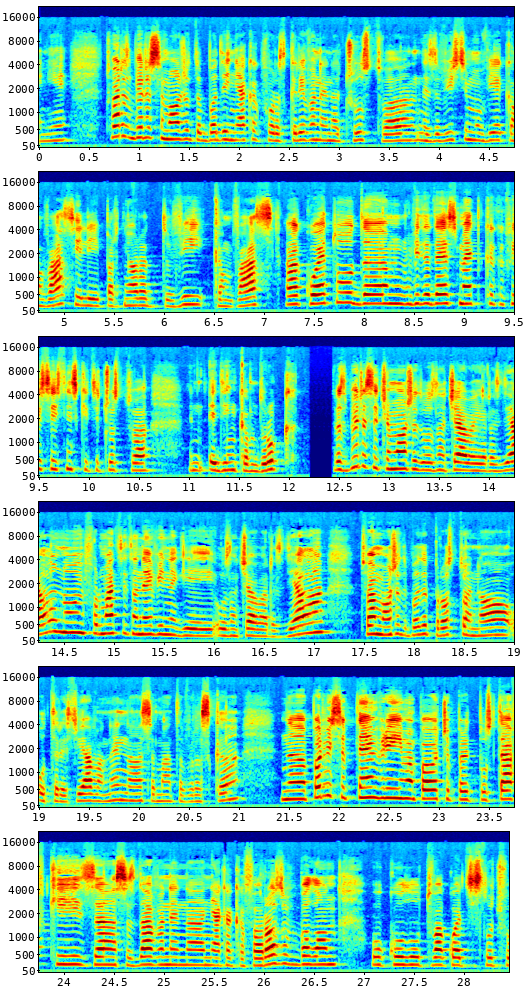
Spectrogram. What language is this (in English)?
Bulgarian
